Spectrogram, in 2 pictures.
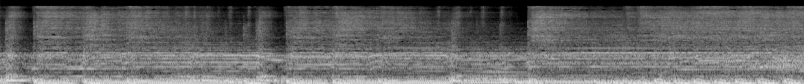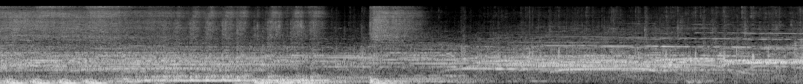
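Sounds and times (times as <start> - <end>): live rock band playing: 0.0 - 13.4
crowd cheering and whooping: 6.1 - 16.0.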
